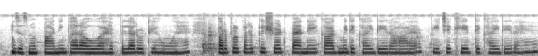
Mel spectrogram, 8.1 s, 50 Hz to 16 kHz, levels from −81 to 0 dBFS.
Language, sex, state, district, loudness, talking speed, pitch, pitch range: Hindi, female, Bihar, Lakhisarai, -20 LUFS, 200 wpm, 220 Hz, 215-230 Hz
